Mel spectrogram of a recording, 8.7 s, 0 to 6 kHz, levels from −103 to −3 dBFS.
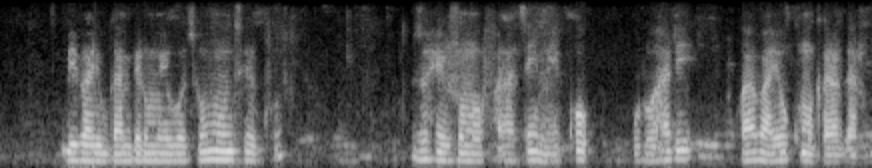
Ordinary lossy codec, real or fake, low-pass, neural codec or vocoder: Opus, 16 kbps; real; 5.4 kHz; none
